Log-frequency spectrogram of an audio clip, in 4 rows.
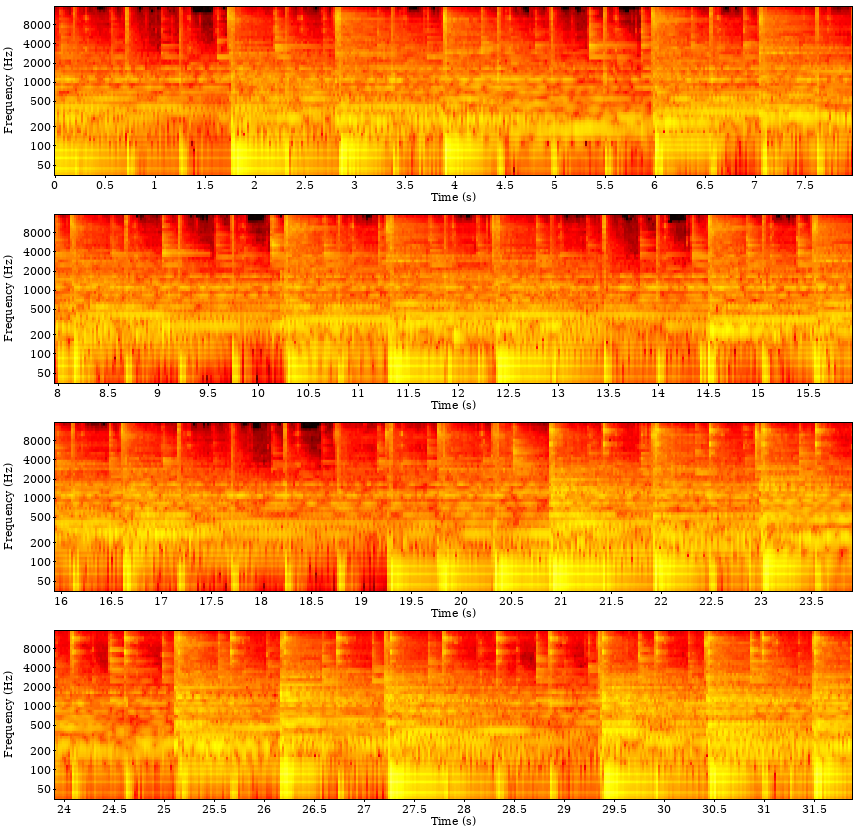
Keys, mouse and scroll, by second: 0.1 ctrl+r, 0.8 click, 1.0 shift+middle click, 1.1 scroll up 1, 1.7 alt+click, 2.0-2.6 scroll up 1, 2.6 alt+shift+click, 2.8-3.4 middle drag, 3.4 alt+shift+click, 3.9 ctrl+z, 4.2 alt+shift+click, 4.5 alt+shift+click, 4.9-5.4 scroll down 2, 5.4 right click, 5.6 click, 5.8-6.3 middle drag, 6.3 scroll up 1, 6.6-7.1 shift+middle drag, 7.1-8.1 scroll up 2, 7.3 middle click, 8.1 l, 9.3 h, 9.8 alt+click, 10.5 alt+shift+click, 10.7 alt+shift+click, 11.3 right click, 11.4 scroll down 5, 11.6 click, 11.8-12.2 middle drag, 12.2-12.7 scroll up 2, 12.7 alt+click, 12.9-13.3 middle drag, 13.3 shift+click, 13.5-14.1 middle drag, 14.1 shift+click, 14.4 right drag, 14.6 click, 14.7-15.0 scroll down 2, 14.9 middle click, 15.0 shift+middle click, 15.5 alt+h, 15.7 click, 15.9-16.2 scroll down 1, 16.2 middle drag, 16.4 scroll up 1, 16.7 middle click, 17.1 alt+click, 17.9 middle click, 18.7-19.1 scroll up 1, 19.1 shift+click, 19.2 shift+middle click, 20.1-20.7 scroll up 2, 20.5 shift+click, 20.7-21.2 scroll down 5, 20.8 shift+middle click, 21.2-22.3 shift+middle drag, 22.3 right drag, 22.5 click, 22.7 shift+middle click, 23.0-24.6 scroll up 4, 23.3 shift+middle click, 24.6-25.1 middle drag, 25.1 alt+click, 25.3-26.6 scroll up 2, 26.6-27.0 middle drag, 27.0 alt+click, 27.1-27.6 scroll up 1, 27.6 alt+shift+click, 27.8 alt+shift+click, 28.0 alt+shift+click, 28.2-29.0 shift+middle drag, 29.0 alt+shift+click, 29.1-30.4 middle drag, 30.4 alt+shift+click, 30.6 alt+shift+click, 31.2-31.8 middle drag.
